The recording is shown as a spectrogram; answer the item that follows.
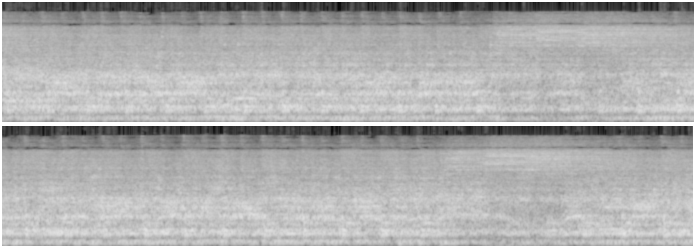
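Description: Death metal band playing live: distorted guitars and drum kit in one loud, dense, unbroken wall of sound.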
